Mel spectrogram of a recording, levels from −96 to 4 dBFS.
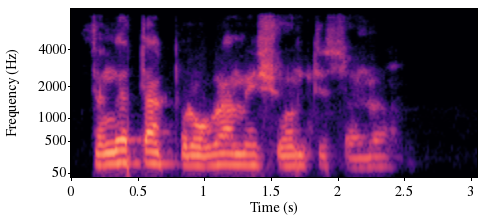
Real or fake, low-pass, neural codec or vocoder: fake; 7.2 kHz; codec, 24 kHz, 6 kbps, HILCodec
